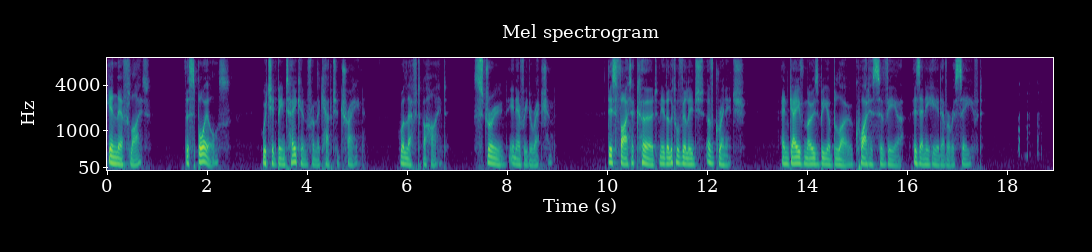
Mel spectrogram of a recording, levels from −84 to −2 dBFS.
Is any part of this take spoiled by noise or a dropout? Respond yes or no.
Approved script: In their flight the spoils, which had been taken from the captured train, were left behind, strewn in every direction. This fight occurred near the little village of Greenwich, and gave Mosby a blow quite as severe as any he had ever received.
yes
